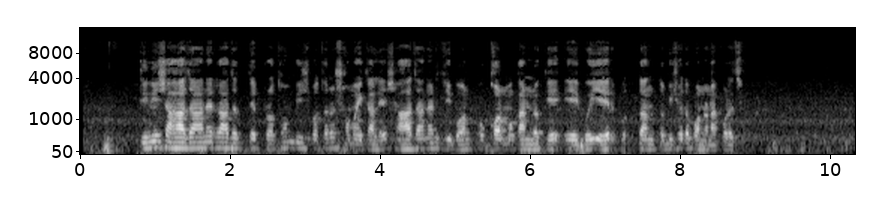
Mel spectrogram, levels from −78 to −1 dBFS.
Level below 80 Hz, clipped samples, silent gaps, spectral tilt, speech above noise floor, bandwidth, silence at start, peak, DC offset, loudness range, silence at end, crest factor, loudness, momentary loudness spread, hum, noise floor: -52 dBFS; under 0.1%; none; -4.5 dB/octave; 26 dB; 11.5 kHz; 0.3 s; 0 dBFS; under 0.1%; 4 LU; 0.1 s; 24 dB; -24 LUFS; 13 LU; none; -50 dBFS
